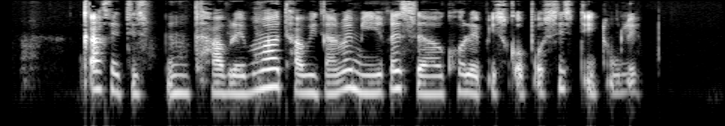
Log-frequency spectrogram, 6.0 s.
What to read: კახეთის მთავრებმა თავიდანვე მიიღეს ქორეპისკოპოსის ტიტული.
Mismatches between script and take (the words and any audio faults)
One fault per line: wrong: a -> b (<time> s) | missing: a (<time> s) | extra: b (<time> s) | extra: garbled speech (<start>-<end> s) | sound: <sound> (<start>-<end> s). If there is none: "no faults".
no faults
